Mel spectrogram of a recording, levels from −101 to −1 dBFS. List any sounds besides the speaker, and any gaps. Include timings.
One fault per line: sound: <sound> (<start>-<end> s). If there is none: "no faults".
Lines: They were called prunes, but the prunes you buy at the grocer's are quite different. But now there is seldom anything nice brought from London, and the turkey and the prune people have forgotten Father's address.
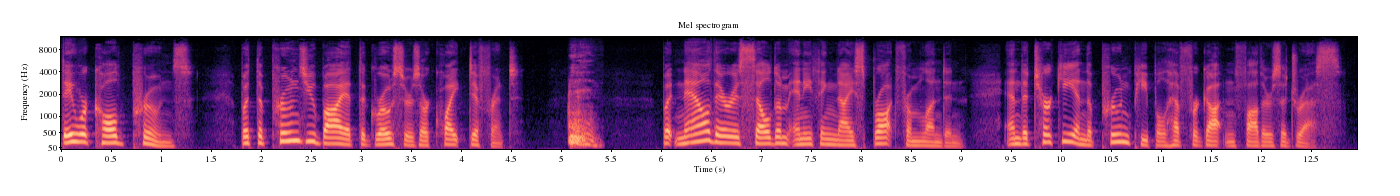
sound: throat clearing (5.1-5.4 s)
